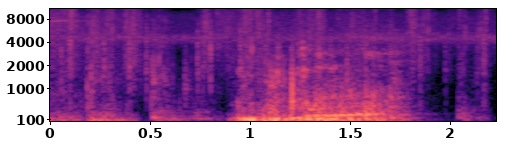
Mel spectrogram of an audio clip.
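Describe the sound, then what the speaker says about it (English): A giant ladybug in the Empire of the Ants video game gives a deep, rumbling roar that swells for about a second and then fades, loud and close, with faint growling before and after. "It makes roaring noises."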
